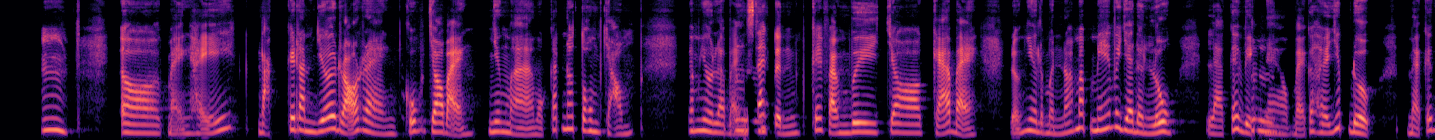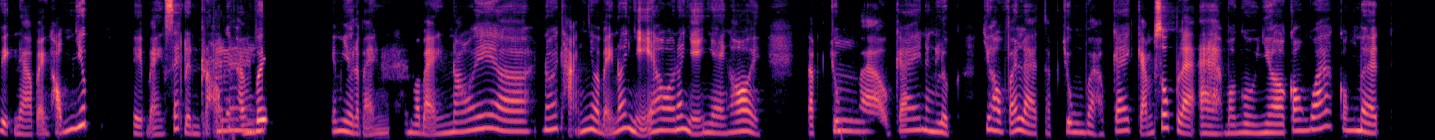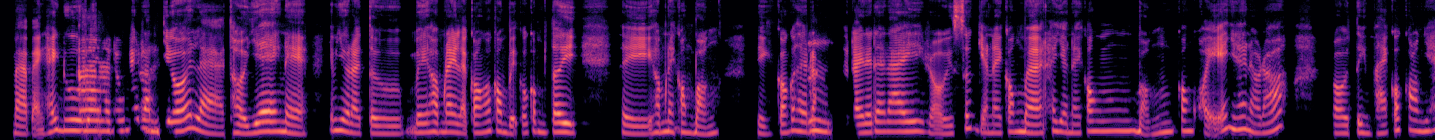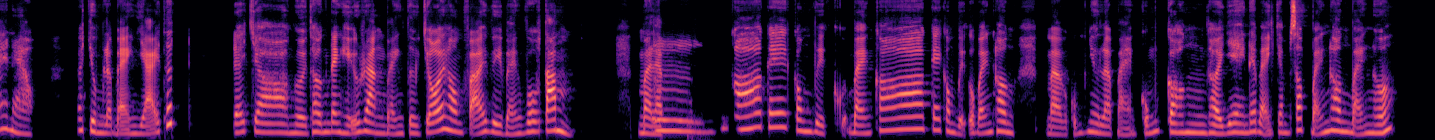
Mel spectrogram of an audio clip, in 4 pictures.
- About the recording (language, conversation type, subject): Vietnamese, advice, Làm thế nào để nói “không” khi người thân luôn mong tôi đồng ý mọi việc?
- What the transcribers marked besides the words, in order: tapping; other background noise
